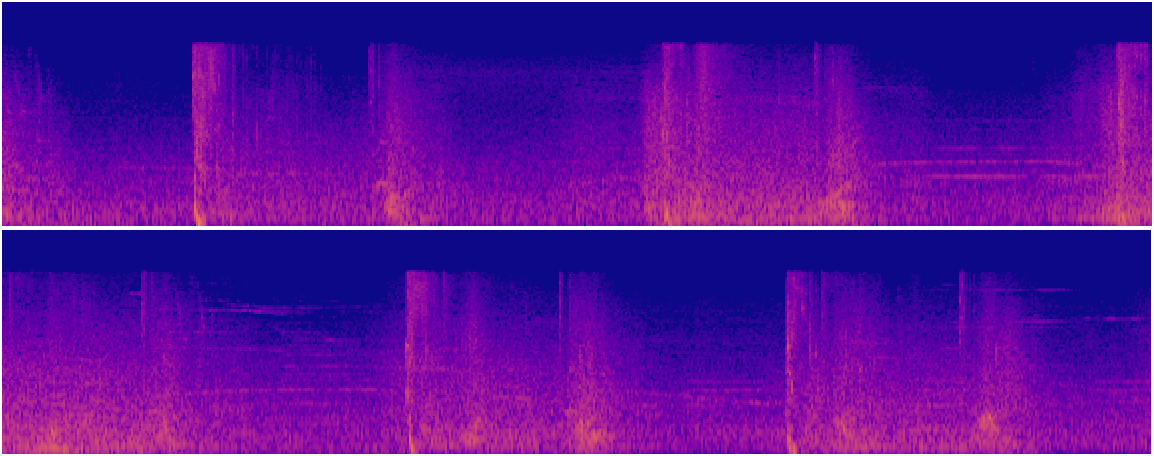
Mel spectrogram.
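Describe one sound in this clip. Wind rushes past during fast swinging through the air.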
